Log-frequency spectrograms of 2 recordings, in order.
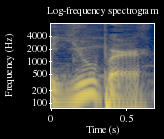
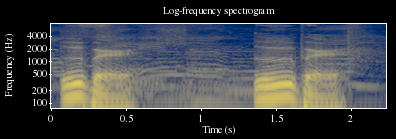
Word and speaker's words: Uber: 那优步真正的读音并不是 Uber，而是 Uber，Uber。前面的字母 U 发的是一个长的 U 的音，Uber，Do you understand？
